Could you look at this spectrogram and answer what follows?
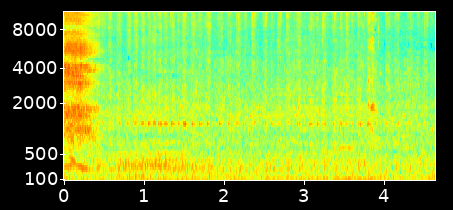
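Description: Boat engine running steadily with a low drone, a short burst of noise right at the start.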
